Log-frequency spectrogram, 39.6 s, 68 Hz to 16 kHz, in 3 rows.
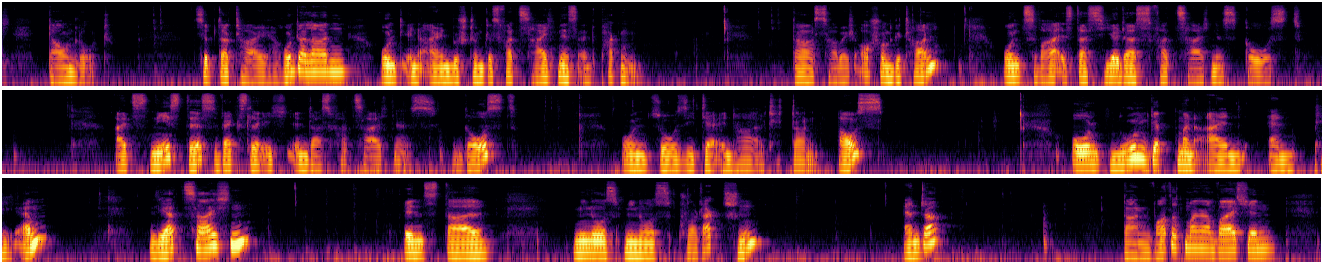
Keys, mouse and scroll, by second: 1.3 click, 7.0 click, 8.7 click, 14.3-18.1 typing, 19.3-20.2 typing, 24.5-25.5 typing, 27.4 space, 27.6 i, 29.5-30.6 typing, 32.1-33.7 typing, 34.8-35.9 typing, 36.3 Return.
